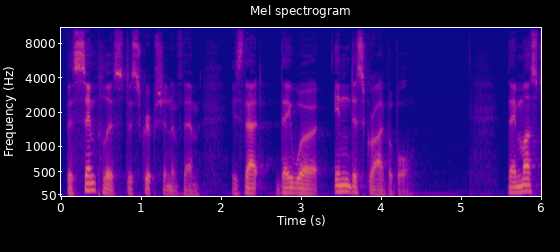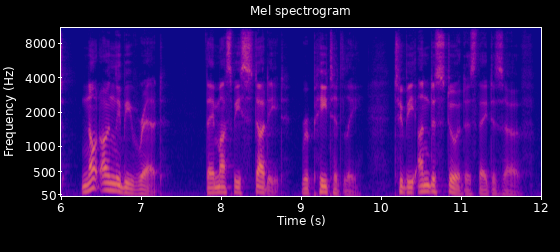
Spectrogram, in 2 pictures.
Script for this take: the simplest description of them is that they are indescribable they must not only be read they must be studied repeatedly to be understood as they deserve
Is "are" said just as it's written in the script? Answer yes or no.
no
